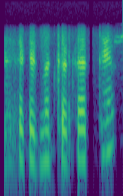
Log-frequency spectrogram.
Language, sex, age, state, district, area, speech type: Urdu, female, 30-45, Uttar Pradesh, Aligarh, urban, conversation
